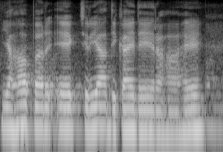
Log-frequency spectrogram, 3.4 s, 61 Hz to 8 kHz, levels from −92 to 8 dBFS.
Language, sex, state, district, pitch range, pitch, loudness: Hindi, male, Arunachal Pradesh, Papum Pare, 120-130 Hz, 130 Hz, -16 LUFS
